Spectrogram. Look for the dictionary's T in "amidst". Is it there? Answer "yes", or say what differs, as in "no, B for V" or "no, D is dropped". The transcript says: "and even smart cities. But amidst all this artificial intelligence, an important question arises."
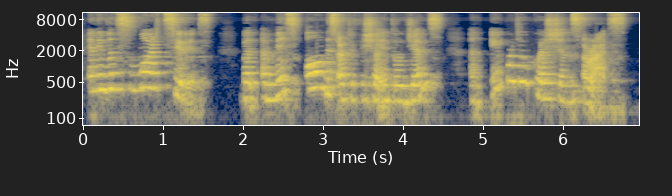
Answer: yes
